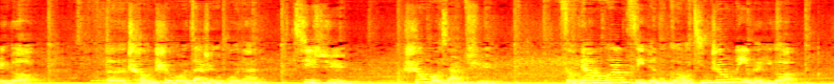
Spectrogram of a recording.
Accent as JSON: {"language": "Chinese", "country": "China"}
